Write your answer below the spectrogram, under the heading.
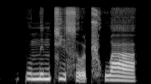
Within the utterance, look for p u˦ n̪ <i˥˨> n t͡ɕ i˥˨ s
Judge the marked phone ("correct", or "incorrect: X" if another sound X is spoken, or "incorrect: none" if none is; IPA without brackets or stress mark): incorrect: i˦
